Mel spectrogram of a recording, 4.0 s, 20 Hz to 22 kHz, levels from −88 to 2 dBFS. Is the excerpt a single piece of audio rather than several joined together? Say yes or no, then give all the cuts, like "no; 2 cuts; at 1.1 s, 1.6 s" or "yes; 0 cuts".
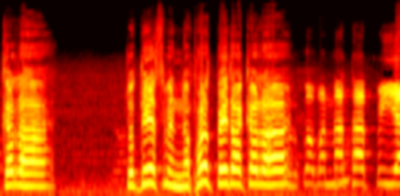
yes; 0 cuts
